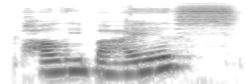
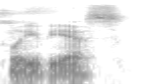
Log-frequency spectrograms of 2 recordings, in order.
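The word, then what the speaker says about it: Polybius: had to watch a video to get the pronunciation. I was like polyibbias. Yeah, that's what I would have said. Okay. Palibius.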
